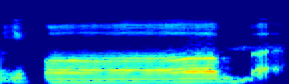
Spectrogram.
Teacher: Ba tu jadilah ma'arif disukun. Kemudian ba yang mati, ba ialah huruf qalqalah, kita pelantunkan di situ.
